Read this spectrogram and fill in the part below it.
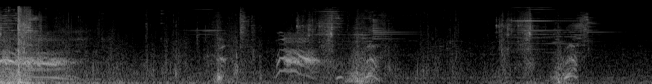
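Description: Metal blades clash and ring in a sword fight.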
